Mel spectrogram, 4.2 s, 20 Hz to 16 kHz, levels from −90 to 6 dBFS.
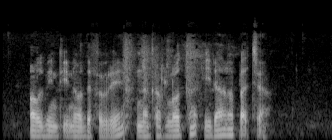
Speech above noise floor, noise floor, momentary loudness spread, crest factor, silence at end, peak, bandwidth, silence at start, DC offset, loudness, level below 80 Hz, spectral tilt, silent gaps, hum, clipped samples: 38 dB; -65 dBFS; 5 LU; 20 dB; 0.8 s; -8 dBFS; 9 kHz; 0.4 s; under 0.1%; -27 LUFS; -54 dBFS; -6 dB/octave; none; none; under 0.1%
